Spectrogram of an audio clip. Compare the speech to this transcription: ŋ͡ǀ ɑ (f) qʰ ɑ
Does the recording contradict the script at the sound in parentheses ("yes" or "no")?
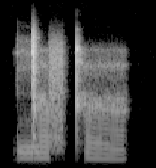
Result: no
